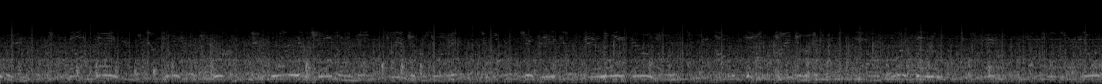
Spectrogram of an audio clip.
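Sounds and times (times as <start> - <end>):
muffled person's voice: 0.0 - 11.0.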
